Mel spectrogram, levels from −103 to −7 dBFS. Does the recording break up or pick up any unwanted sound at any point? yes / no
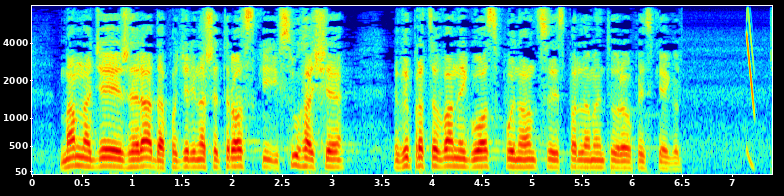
yes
